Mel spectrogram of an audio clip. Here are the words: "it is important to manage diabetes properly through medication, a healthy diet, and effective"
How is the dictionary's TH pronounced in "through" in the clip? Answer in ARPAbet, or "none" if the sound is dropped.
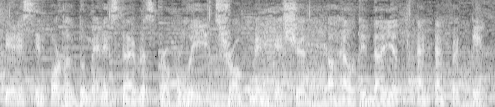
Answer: S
